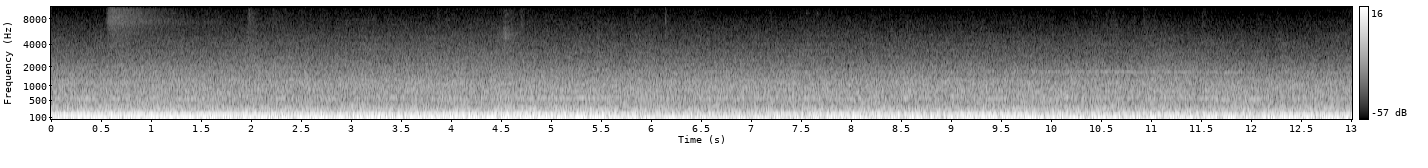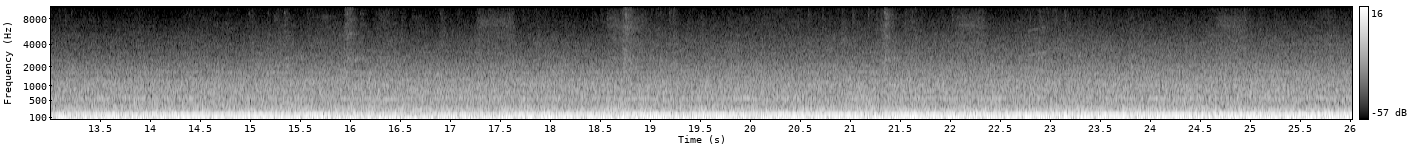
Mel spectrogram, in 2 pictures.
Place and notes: High St, Malton, UK - 843 bus to Scarborough ...
843 bus to Scarborough ... the 07:21 ... travelling through Seamer ... Crossgates ... walk into the towncentre ... lavalier mics clipped to hat ... all sorts of background noises ... voices etc ... recordists curse ... initially forgot to press record ...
